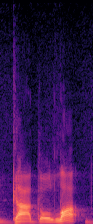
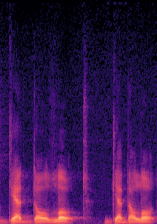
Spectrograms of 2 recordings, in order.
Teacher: Instead of gadolim, that ga has to shorten, and the shortest possible vowel is the simple schwa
